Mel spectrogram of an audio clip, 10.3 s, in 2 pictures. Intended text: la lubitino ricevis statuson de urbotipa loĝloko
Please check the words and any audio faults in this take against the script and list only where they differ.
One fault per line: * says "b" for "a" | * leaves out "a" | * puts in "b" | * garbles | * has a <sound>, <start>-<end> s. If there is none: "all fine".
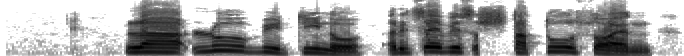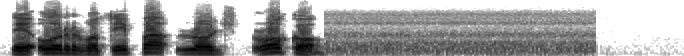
all fine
